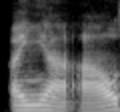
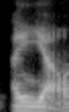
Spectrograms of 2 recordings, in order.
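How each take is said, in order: First: It is said as two full, separate words. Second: It is run together into one shorter word. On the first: "that's the informal version" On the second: "It's actually much shorter than anya au"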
